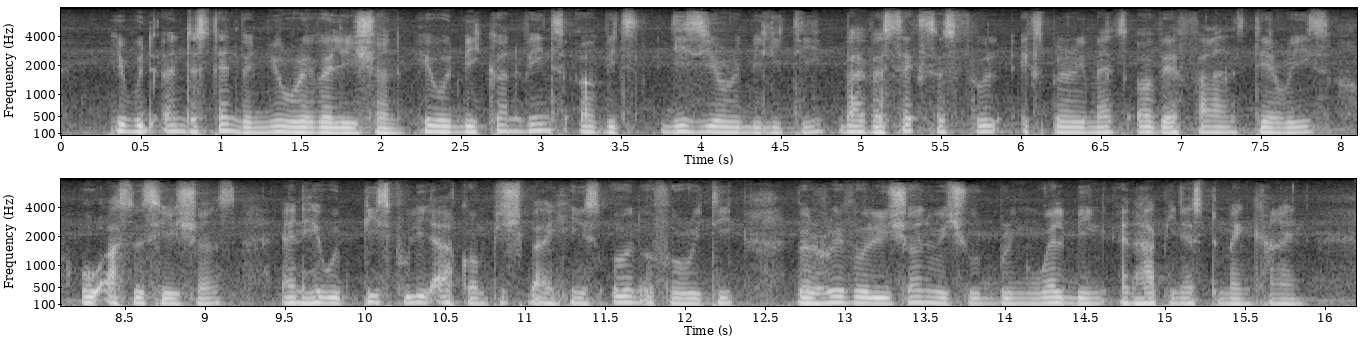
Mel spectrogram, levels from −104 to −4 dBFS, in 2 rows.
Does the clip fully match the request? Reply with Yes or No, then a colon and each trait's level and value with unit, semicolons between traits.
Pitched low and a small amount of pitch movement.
Yes: low, 125 Hz; narrow, 2.0 semitones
